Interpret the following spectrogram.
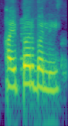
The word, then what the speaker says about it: hyperbole: this i know sir uh how do we pronounce the word h-y-p-e-r-v-o-l-e hyperbole okay thank you so let us continue now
